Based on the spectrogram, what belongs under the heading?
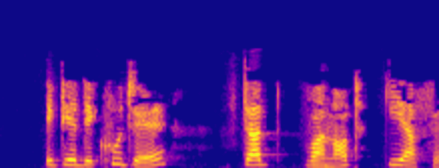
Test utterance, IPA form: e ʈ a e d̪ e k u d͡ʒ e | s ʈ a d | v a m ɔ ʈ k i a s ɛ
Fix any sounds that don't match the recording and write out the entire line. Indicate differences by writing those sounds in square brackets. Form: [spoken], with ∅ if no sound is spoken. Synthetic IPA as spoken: e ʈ [i] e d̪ e [kʰ] u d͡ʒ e | s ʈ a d | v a [n] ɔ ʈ k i a s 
